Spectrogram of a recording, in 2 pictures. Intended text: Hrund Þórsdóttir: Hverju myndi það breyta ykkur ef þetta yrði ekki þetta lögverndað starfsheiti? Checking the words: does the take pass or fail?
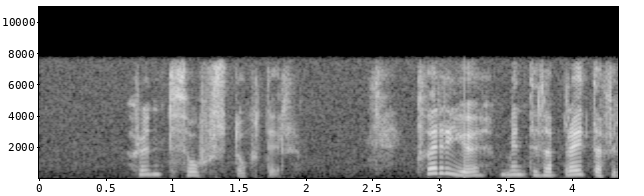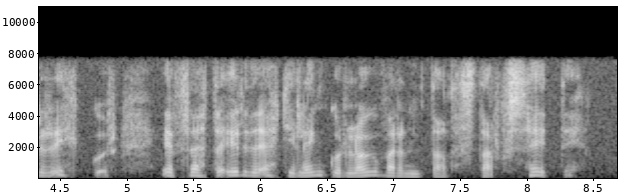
fail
